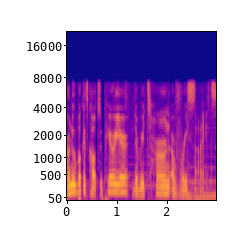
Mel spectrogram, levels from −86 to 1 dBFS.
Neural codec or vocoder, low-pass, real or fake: none; 7.2 kHz; real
